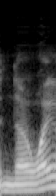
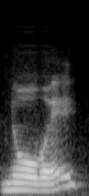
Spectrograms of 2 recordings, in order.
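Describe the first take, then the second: First: It is said in a plain, neutral accent. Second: It is said in a Northern British accent. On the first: "as opposed to Norway" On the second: "I think it was a Yorkshire accent for that Norway"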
